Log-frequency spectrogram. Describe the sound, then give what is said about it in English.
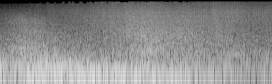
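A long, boxy submarine craft breaks the surface of the ocean in a cascade of bubbles and swirling water: a loud, continuous rush of churning, splashing seawater with a deep rumbling low end, easing off slightly toward the end. “Finally, the long, boxy craft broke the surface of the ocean in a huge cascade of bubbles and swirling water.”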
